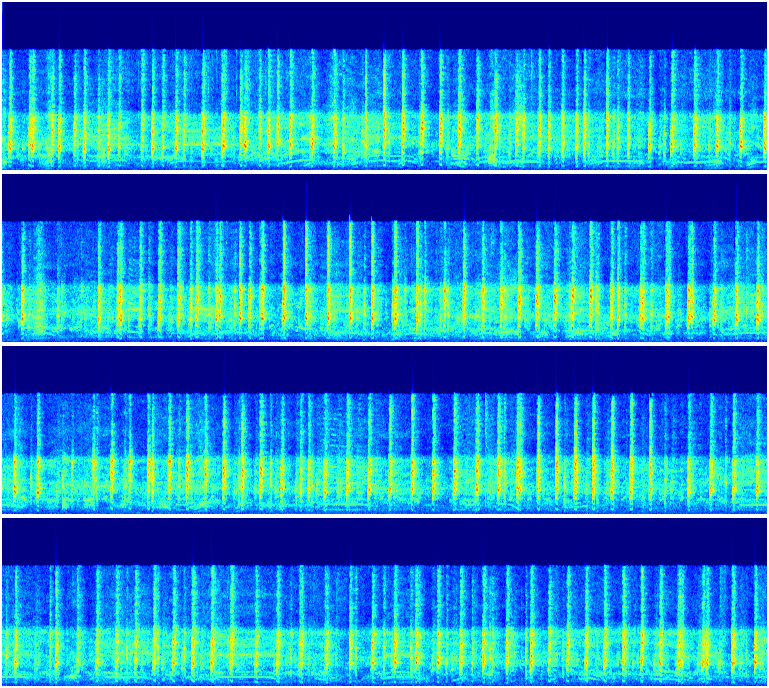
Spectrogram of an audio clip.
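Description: Birds calling: many short chirps over a fast, continuous ticking chatter.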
